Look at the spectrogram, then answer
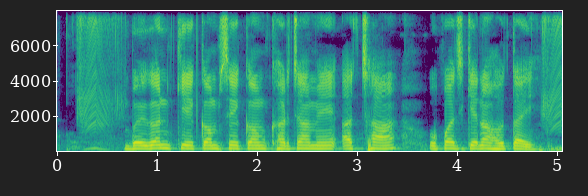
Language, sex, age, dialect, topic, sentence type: Maithili, male, 18-24, Eastern / Thethi, agriculture, question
